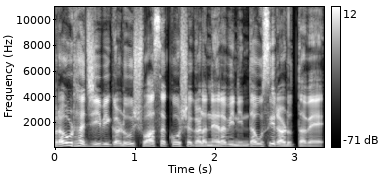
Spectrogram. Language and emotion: Kannada, neutral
